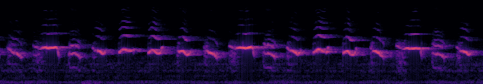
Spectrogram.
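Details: A cockatiel sings loud, clean whistled phrases, short swooping notes strung together with steady beats and occasional higher sharp accents, in a quiet room.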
